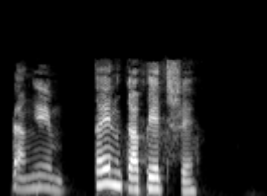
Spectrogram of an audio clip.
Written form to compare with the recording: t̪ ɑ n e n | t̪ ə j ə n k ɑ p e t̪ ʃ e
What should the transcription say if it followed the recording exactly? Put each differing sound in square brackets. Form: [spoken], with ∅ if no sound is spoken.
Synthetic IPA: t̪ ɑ [ŋ] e [m] | t̪ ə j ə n k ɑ p e t̪ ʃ e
